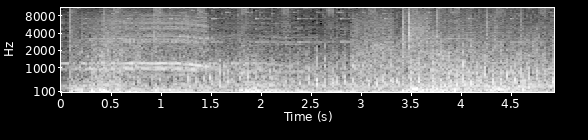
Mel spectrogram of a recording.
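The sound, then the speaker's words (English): Helicopter hovering low over a grassy slope, its rotors churning up a strong downdraft. A loud, steady, dense roar of rotor and engine noise holds throughout, with no voices. “The chopper slows and hovers above Jim. The downdraft from the rotors churns up the grass like a mini tornado.”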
